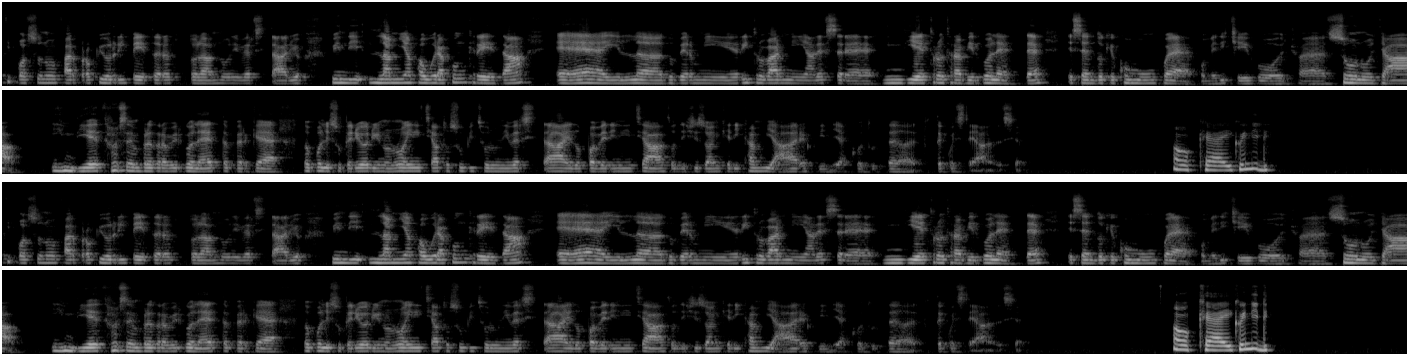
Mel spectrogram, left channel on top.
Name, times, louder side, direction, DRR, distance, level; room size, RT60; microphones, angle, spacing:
voice 1, 0.0-14.2 14.5-22.5 22.9-23.2 23.5-24.2, left 1 dB, 15° left, 1.4 m, -34 dB
voice 2, 25.8-26.7, right 6 dB, 70° right, 0.4 m, -26 dB
9.2 x 6.1 x 2.8 m
head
